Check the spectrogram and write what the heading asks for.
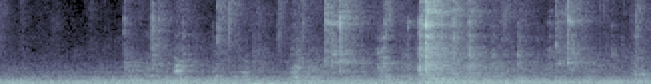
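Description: Ceiling-mounted electric fan heater running with a steady low hum, set high and blowing heat. Light scattered clicks and one short clatter about two and a half seconds in.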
